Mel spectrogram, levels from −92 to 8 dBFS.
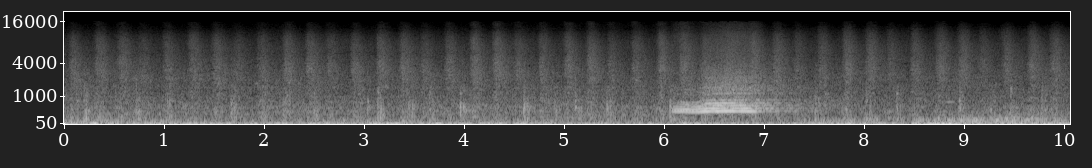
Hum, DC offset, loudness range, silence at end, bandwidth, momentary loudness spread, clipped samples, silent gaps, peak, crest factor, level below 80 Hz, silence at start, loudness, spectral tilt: none; under 0.1%; 12 LU; 0 s; 12 kHz; 17 LU; under 0.1%; none; -4 dBFS; 18 dB; -30 dBFS; 0 s; -26 LUFS; -6 dB/octave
